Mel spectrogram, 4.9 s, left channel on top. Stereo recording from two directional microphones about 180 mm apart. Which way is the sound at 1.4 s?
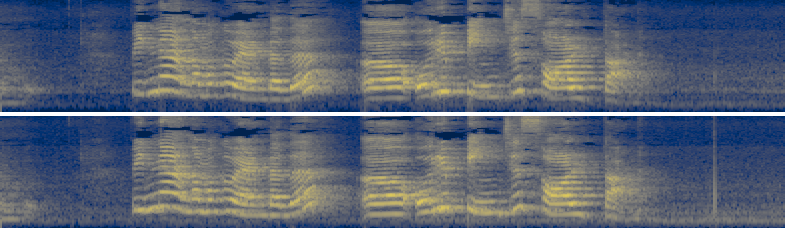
Centre (ahead or behind).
